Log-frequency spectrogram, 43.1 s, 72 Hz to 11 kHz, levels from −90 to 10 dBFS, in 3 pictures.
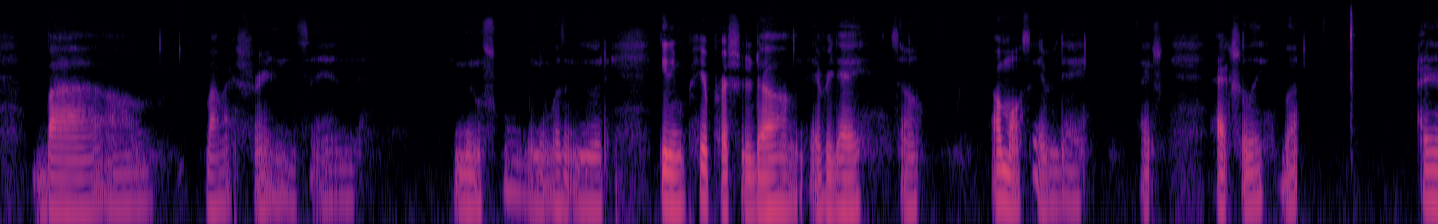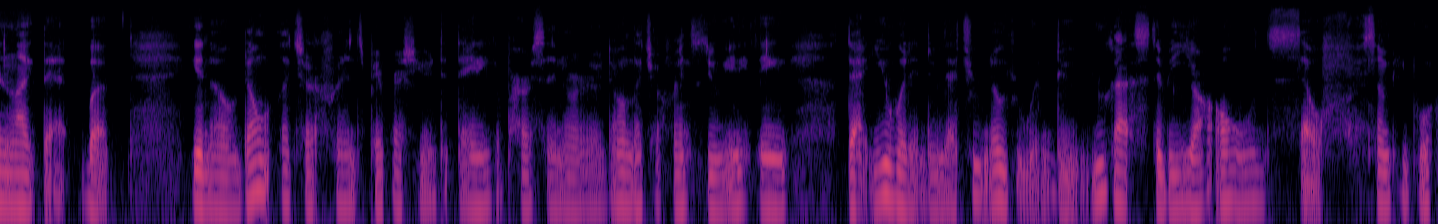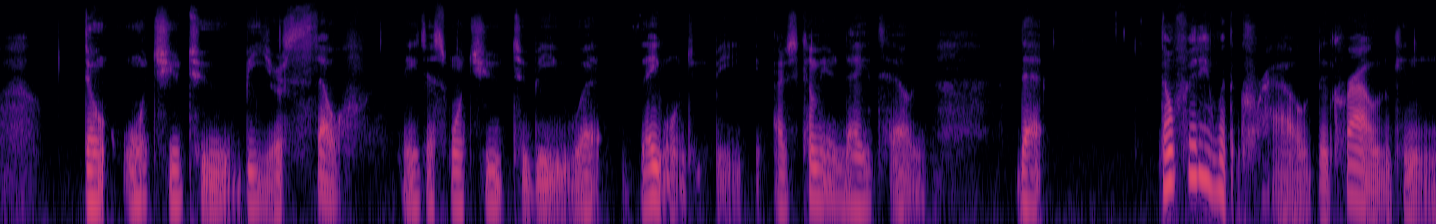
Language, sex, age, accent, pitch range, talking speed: English, male, 20-39, American, 110-125 Hz, 150 wpm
